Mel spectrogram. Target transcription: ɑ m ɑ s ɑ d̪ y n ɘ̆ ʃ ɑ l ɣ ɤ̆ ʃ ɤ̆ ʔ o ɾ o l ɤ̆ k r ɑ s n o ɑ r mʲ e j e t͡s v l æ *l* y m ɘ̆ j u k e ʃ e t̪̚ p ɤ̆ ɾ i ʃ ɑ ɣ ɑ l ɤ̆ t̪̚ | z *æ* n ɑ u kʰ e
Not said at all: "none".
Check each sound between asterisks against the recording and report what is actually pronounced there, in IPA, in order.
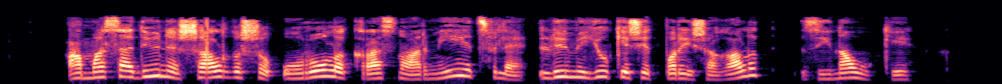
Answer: l, i

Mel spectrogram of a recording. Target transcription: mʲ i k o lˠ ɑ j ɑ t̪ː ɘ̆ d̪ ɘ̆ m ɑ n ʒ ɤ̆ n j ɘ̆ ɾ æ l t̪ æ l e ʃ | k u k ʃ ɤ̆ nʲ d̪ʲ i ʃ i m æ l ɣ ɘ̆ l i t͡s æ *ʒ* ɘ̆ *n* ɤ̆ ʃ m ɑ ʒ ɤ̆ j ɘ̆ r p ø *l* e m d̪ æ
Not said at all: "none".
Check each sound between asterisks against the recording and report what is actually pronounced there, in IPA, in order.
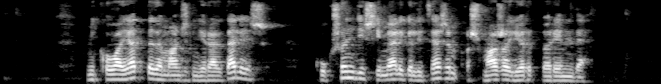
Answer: ʒ, m, ɾ

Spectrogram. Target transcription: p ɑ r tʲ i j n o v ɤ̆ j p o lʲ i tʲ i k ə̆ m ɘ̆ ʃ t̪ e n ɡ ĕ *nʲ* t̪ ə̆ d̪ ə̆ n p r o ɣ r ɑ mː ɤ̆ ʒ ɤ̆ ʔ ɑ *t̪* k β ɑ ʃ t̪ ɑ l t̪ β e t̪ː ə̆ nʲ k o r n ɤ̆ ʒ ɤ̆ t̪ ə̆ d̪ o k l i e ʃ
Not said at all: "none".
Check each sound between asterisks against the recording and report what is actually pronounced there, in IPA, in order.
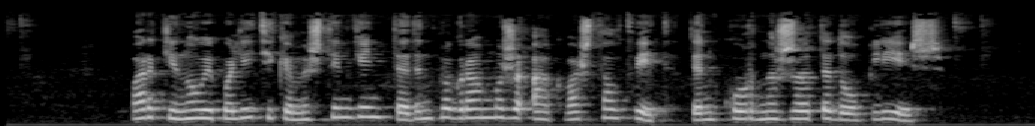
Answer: nʲ, none

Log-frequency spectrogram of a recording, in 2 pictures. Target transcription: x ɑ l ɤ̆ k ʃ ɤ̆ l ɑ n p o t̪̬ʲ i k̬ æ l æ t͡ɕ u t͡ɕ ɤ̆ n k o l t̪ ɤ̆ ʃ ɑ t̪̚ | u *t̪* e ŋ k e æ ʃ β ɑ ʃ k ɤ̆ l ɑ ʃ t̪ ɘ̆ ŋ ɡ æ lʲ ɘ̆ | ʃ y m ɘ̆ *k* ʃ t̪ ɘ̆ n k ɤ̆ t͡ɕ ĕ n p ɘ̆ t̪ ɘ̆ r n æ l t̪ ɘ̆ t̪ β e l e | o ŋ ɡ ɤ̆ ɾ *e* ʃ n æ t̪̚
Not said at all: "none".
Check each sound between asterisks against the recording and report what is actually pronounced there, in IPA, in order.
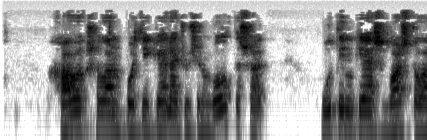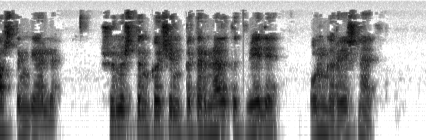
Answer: t̪, none, e

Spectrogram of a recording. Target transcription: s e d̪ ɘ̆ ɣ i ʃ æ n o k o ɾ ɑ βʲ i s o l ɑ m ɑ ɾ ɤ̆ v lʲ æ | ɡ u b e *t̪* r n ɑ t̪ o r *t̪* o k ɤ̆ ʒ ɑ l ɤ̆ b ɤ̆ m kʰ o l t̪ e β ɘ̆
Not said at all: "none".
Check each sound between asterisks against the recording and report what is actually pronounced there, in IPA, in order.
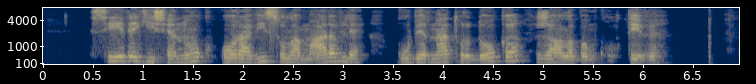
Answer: none, d̪

